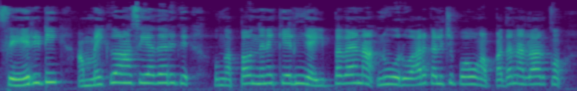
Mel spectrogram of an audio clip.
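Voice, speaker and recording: Woman doing a cartoon mom, very high squeaky voice, quick talker, exasperated, scolding. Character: harried mother of squabbling girls, scolding. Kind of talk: cartoon voice acting.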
